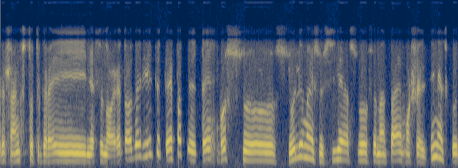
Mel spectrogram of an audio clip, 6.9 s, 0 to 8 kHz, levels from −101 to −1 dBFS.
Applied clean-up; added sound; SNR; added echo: none; none; none; none.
